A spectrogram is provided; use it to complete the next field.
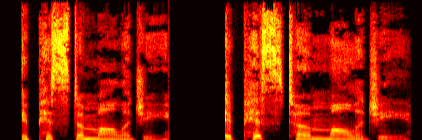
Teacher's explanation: I, pis, t, mal, gi, epistemology. Emphasize PIS and MAA in US, MOL in UK.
